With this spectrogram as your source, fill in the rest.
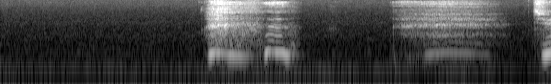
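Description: A young woman laughs briefly.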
